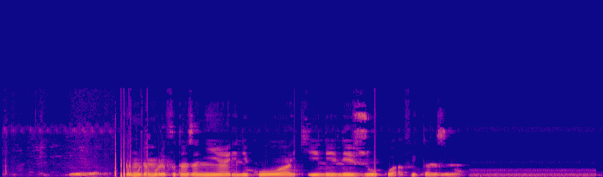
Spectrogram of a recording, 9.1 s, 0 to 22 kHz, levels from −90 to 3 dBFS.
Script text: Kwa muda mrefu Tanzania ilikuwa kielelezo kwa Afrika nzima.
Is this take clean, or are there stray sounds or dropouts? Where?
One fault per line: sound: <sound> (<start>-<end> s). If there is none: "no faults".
no faults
